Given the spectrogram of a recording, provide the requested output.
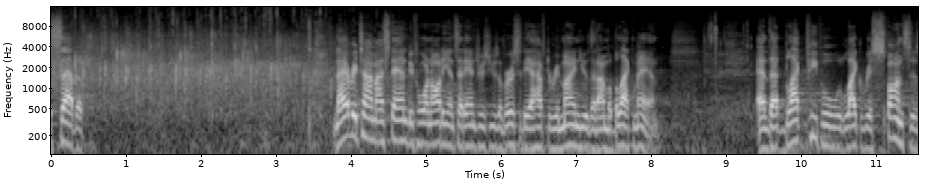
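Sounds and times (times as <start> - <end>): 
speech: 0.0 - 0.7, 3.8 - 8.2, 9.4 - 11.5
audience applause: 0.0 - 4.3.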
